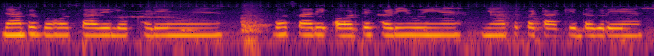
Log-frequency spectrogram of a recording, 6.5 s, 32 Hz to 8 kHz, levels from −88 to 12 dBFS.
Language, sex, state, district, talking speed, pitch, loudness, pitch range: Hindi, female, Uttar Pradesh, Lucknow, 185 wpm, 255 Hz, -15 LUFS, 250-265 Hz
